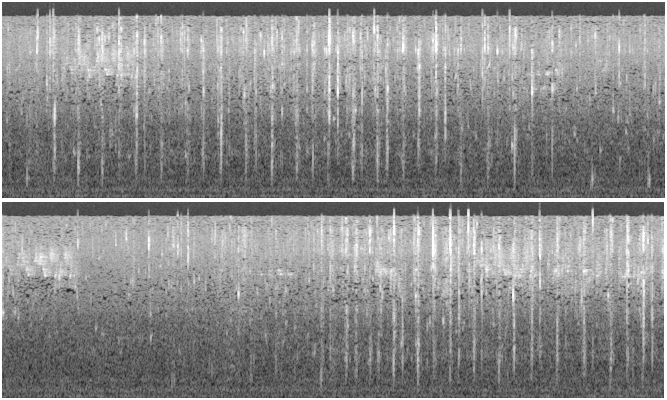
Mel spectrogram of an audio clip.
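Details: A mountain lion drinks at MPG Ranch, lapping water in quick, wet clicks and splashes, steady and irregular throughout.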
